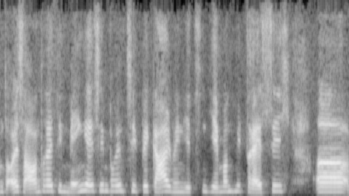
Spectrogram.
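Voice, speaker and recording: A woman with a Viennese accent speaks at a moderate pace in a fairly high voice, her intonation fairly even. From Austria, Vienna. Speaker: YouTuber on minimalism. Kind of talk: casual chat.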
